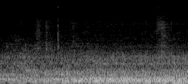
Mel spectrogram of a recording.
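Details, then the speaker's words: Wolverine single-axle pontoon trailer wheel with play in the bearing and water intrusion, spun by hand before service: loud, coarse, steady low growl from the worn wheel bearing. "she's Loud"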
